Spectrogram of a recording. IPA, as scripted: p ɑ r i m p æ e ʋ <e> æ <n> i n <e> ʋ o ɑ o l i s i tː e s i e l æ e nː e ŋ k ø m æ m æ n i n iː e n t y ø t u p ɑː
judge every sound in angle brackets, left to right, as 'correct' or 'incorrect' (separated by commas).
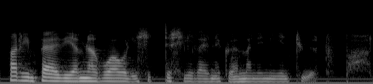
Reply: incorrect, incorrect, incorrect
